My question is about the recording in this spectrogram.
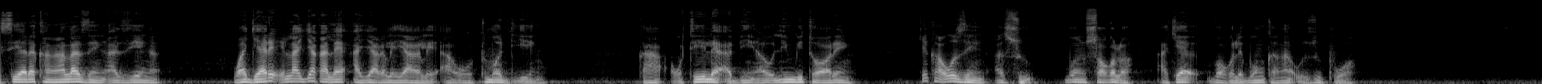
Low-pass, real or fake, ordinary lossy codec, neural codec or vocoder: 14.4 kHz; fake; AAC, 96 kbps; vocoder, 44.1 kHz, 128 mel bands every 512 samples, BigVGAN v2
